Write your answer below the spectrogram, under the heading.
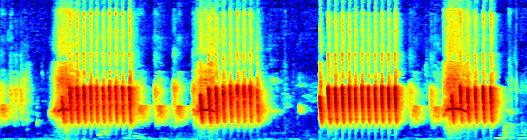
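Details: Bar-winged prinia singing in the ngebren style, used as a lure to draw other prinias into song: dry, buzzy trills of rapid ticking notes lasting about a second each, separated by short pauses, with faint low background noise.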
